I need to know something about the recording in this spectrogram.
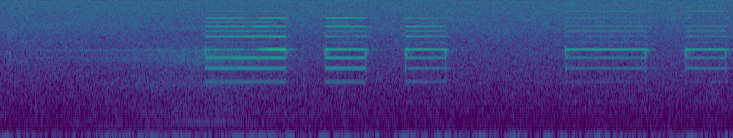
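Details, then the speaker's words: Desktop PC motherboard powered on with no RAM installed and a POST analyzer card fitted: thin high beeps, one long then two short, repeating over quiet fan hiss; missing-memory beep code, the analyzer shows no POST codes. "yeah one one too short but it's not giving us any post codes yeah one long too short"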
